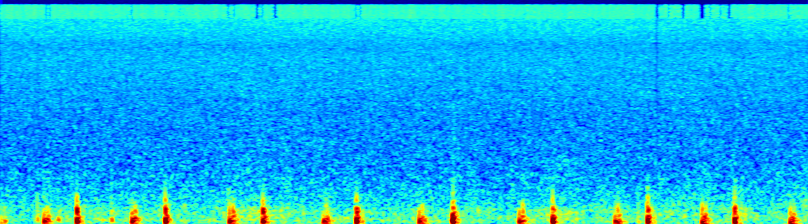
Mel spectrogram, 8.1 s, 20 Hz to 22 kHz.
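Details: Boy's heart sounds, ASMR recording: regular paired lub-dub beats at about 60 a minute over faint hiss; normal heart sounds.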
